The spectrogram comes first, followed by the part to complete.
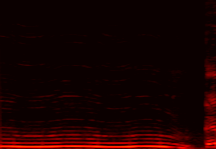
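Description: A man's long, thoughtful hum, "hmmm", held on one steady pitch, then sliding down and stopping just before the end.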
